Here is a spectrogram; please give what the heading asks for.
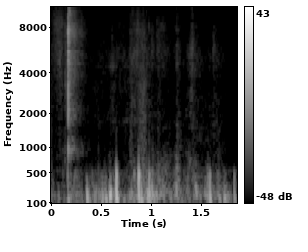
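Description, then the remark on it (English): A dog gnaws on its owner's everyday boot: one sharp click followed by a string of soft, irregular chewing thuds and squeaks, fairly quiet, with no voices. “Don't chew on my shoe.”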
